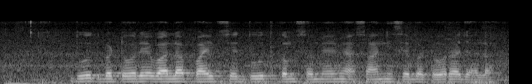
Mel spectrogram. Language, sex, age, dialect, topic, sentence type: Bhojpuri, male, 25-30, Northern, agriculture, statement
